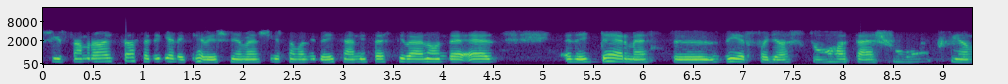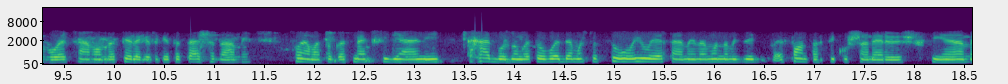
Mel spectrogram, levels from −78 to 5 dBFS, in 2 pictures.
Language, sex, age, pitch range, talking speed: Hungarian, female, 30-49, 180-215 Hz, 135 wpm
